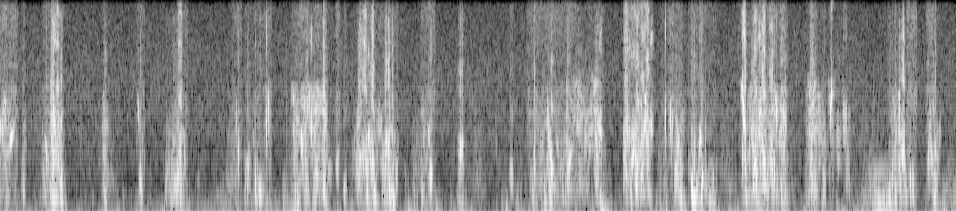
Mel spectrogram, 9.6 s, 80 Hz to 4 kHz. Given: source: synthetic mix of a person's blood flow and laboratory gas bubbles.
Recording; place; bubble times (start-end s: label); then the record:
Doppler ultrasound of blood flow; subclavian vein
0.00-0.18 s: bubbles
0.21-0.27 s: bubbles
0.42-0.67 s: bubbles
1.02-1.10 s: bubbles
1.35-1.45 s: bubbles
1.65-1.88 s: bubbles
2.32-2.73 s: bubbles
2.90-3.48 s: bubbles
3.53-3.99 s: bubbles
4.20-4.36 s: bubbles
4.57-4.67 s: bubbles
5.09-5.15 s: bubbles
5.27-6.06 s: bubbles
6.23-6.54 s: bubbles
6.61-6.86 s: bubbles
6.89-7.18 s: bubbles
7.39-7.88 s: bubbles
8.04-8.51 s: bubbles
8.87-9.17 s: bubbles
9.25-9.41 s: bubbles
From the record:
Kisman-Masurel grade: 242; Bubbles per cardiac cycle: several, 3 to 8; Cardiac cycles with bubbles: 100%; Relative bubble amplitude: moderate (0.250 to 0.450); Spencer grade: 3 (all of the cardiac periods contain showers or single bubble signals, but not dominating or overriding the cardiac motion signals); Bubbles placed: anywhere in the cardiac cycle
